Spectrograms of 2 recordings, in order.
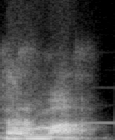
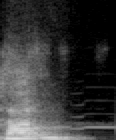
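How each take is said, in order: First: Southern Indian form, ending in -ma. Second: Gujarati form, ending in -rm.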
